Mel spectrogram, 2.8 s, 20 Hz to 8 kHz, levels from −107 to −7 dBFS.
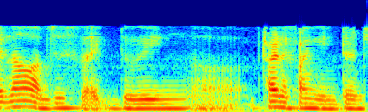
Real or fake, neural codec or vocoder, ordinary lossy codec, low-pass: real; none; AAC, 16 kbps; 7.2 kHz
